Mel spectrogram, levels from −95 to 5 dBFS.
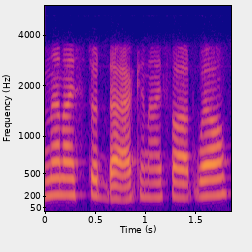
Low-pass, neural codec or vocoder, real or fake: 5.4 kHz; none; real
